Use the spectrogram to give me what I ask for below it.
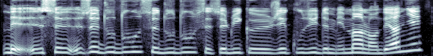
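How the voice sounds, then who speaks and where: A woman's voice: medium pitch, normal speed, dry recording, pitched above the performer's own voice, natural voice. Woman doing a fussy little elf. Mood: indignant. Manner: indignant, fussy.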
